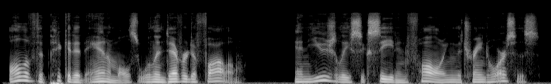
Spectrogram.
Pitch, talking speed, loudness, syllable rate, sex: 120 Hz, 185 wpm, -19 LUFS, 6.5 syllables/s, male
